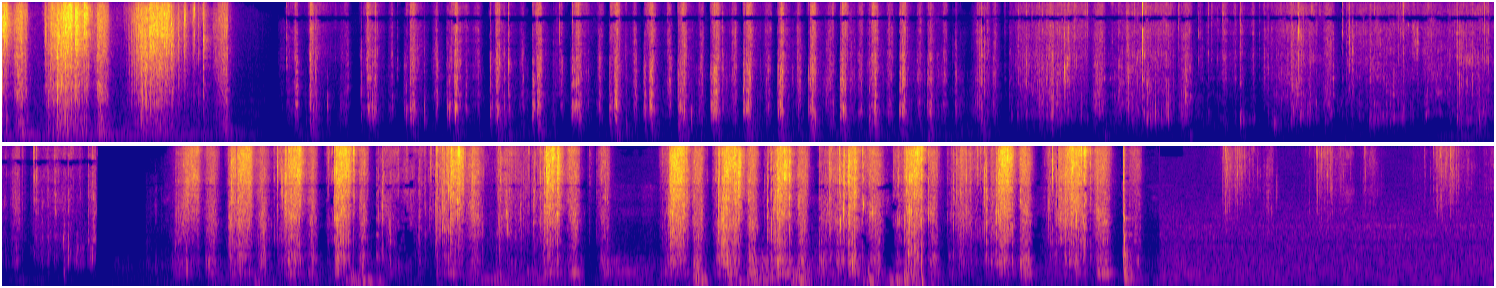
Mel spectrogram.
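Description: Hands squeezing, pulling and pressing slime, clip after clip: fast crackling and popping clicks, with a crunchy stretch in the second half. Near the end comes a steady soft hiss as fingers press into a bowl of foam-bead slime.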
